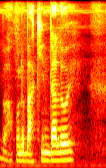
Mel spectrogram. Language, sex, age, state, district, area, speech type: Assamese, male, 30-45, Assam, Goalpara, urban, spontaneous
